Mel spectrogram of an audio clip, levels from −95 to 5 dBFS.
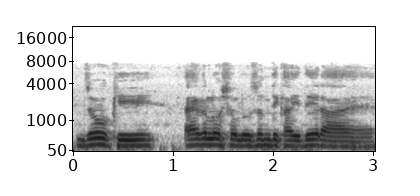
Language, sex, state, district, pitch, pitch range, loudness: Hindi, male, Haryana, Charkhi Dadri, 145 Hz, 140-155 Hz, -12 LUFS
